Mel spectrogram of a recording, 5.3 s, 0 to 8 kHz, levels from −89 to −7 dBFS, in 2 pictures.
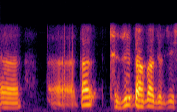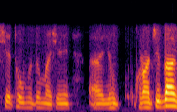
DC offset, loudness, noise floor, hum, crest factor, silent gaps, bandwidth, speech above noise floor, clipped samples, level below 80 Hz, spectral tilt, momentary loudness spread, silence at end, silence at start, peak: under 0.1%; -23 LUFS; -42 dBFS; none; 22 dB; none; 4.3 kHz; 21 dB; under 0.1%; -66 dBFS; -9.5 dB/octave; 15 LU; 0 s; 0 s; 0 dBFS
